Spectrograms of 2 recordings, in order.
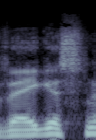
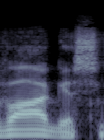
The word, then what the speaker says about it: vagus: It's the activation of what we call, there's two ways this is pronounced in the medical community. It's either pronounced the vagus nerve, V-A-G-U-S, or the vagus nerve. I've heard it pronounced two ways by medical professionals.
